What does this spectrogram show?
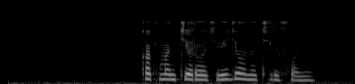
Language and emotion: Russian, neutral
